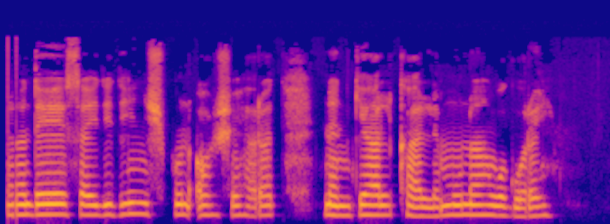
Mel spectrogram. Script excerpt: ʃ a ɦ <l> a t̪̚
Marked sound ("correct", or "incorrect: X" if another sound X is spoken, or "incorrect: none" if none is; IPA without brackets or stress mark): incorrect: ɾ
